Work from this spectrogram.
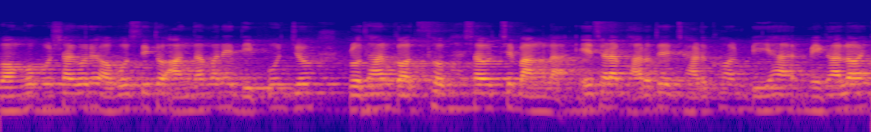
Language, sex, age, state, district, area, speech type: Bengali, male, 18-30, West Bengal, Purulia, urban, spontaneous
